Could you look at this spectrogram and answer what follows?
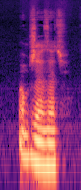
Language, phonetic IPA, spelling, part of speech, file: Polish, [ɔbˈʒɛzat͡ɕ], obrzezać, verb, LL-Q809 (pol)-obrzezać.wav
